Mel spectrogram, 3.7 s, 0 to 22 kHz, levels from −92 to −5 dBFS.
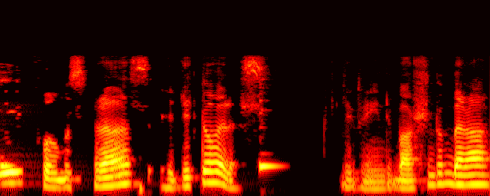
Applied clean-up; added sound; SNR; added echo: classical method spectral subtraction.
